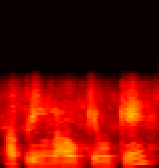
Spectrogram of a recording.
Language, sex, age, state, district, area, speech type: Tamil, female, 18-30, Tamil Nadu, Tiruppur, urban, conversation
